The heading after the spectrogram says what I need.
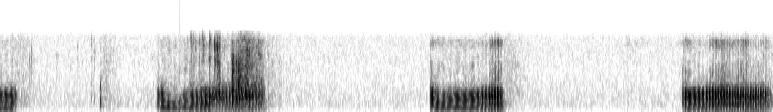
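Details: Snoring.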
